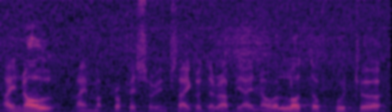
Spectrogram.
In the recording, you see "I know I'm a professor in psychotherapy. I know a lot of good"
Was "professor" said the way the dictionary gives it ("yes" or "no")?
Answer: yes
